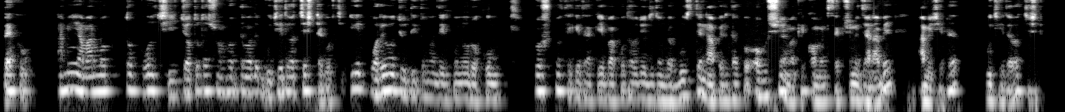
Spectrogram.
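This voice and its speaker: A man's voice: medium pitch, dark tone, slightly rough, low-quality recording. A man teaching an exam-prep grammar lesson, explaining step by step, asking and answering his own questions. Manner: switches between Bengali and slowly dictated English. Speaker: English teacher.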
